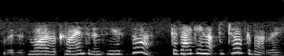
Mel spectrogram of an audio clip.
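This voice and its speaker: An actress playing an earnest, worried young fiancee in a 1940s radio drama. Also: female voice, fairly high pitch, lively intonation, quick pace. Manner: earnest, anxious. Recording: thin, tinny 1940s radio recording.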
